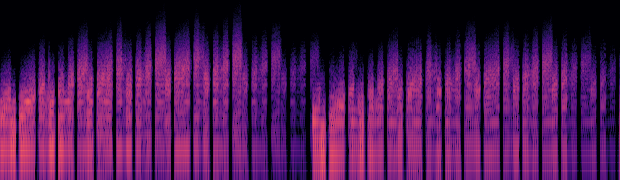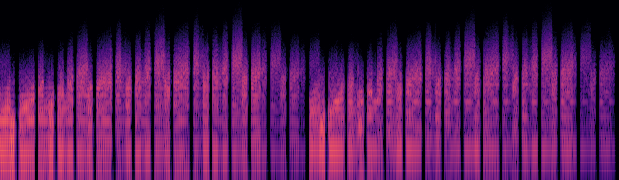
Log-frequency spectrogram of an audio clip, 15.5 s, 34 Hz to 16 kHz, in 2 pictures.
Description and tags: prologue02 loop
A simple loop for my game 'Don't want to be an Eyeraper'
game-development, intro, loop, mystic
